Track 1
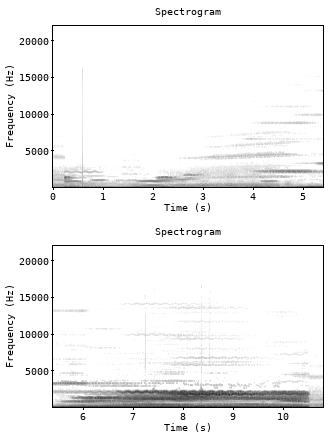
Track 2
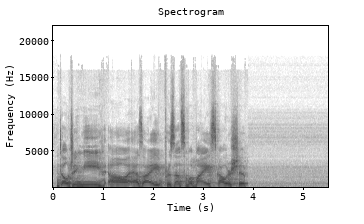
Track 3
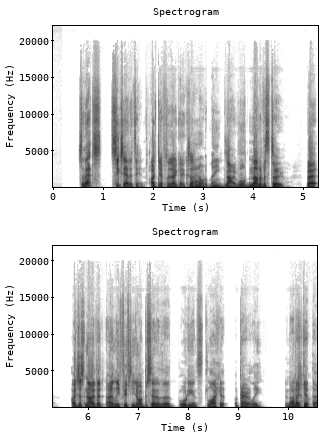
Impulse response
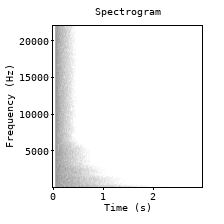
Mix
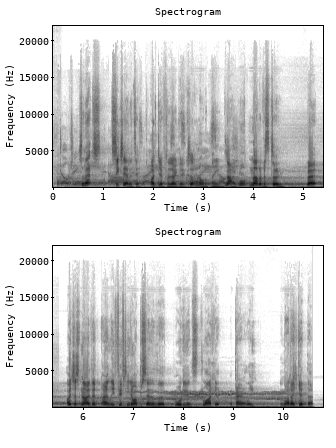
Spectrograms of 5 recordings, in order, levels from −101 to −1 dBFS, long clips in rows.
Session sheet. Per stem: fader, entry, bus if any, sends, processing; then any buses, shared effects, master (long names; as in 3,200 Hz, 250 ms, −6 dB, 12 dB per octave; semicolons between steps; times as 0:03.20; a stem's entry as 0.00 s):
−2.0 dB, 0.00 s, no send, no processing
−3.5 dB, 0.00 s, send −4 dB, high-pass filter 360 Hz 6 dB per octave; multiband upward and downward compressor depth 40%
−0.5 dB, 0.00 s, send −7.5 dB, automatic gain control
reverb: on, RT60 2.2 s, pre-delay 5 ms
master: drawn EQ curve 100 Hz 0 dB, 160 Hz −25 dB, 270 Hz −18 dB, 490 Hz +4 dB, 1,700 Hz −8 dB; pitch vibrato 0.35 Hz 11 cents; multiband upward and downward compressor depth 40%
